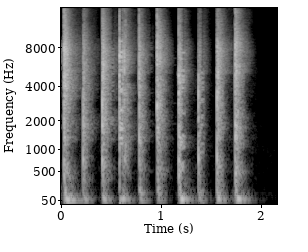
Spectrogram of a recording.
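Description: Metal taps on tap shoes striking and brushing a wooden tap board in running shuffles (step, shuffle, step): an even run of about five or six sharp taps a second that stops shortly before the end.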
